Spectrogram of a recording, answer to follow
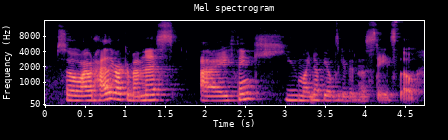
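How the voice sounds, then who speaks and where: A woman speaks very fast in a fairly high, bright and sharp voice with ordinary pitch variation, and room echo is audible. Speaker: beauty vlogger. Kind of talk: casual product review. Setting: at home.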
